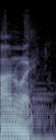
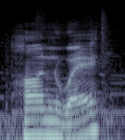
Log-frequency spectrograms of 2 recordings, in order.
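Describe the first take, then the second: First: The word starts with no h sound. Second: The word starts with a clear h sound. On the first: "We just don't pronounce the ha" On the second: "It is Hanwei"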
